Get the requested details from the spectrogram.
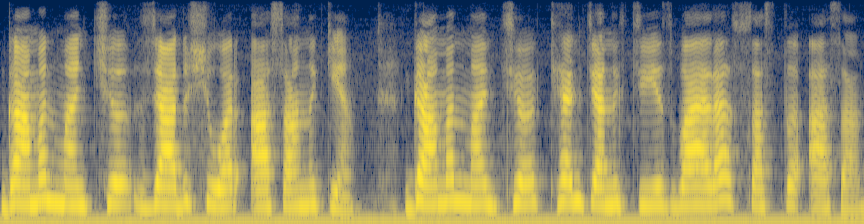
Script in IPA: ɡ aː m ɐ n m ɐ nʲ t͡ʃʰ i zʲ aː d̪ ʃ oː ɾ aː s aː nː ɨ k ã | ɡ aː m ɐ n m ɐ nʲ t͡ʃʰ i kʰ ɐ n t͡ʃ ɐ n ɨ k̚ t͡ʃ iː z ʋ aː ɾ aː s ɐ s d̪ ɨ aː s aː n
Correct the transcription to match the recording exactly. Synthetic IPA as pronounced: ɡ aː m ɐ n m ɐ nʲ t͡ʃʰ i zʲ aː d̪ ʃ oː ɾ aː s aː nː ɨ k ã | ɡ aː m ɐ n m ɐ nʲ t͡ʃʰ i kʰ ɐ n t͡ʃ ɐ n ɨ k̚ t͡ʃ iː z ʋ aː ɾ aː s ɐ s t̪ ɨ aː s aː n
